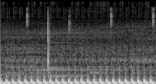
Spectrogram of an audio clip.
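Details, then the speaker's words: Honda four-wheeler idling after a cold start at about -10 to -15 below, following a neutral switch fix; started after about 30 cranks: steady, even chuffing about fourteen beats a second, no misses or knocks; running healthy. "Four-wheeler started. Cold morning, -10, 15 below. So everything works good, works fine. Running, ready to go."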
